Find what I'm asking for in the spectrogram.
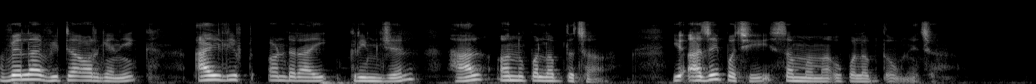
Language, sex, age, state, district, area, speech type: Nepali, male, 18-30, West Bengal, Darjeeling, rural, read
